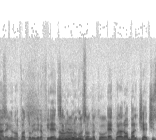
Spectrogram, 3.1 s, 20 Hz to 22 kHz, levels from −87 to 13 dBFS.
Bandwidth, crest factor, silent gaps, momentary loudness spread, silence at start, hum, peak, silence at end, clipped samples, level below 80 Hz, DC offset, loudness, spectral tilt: 18 kHz; 16 dB; none; 7 LU; 0 s; none; -2 dBFS; 0 s; under 0.1%; -44 dBFS; under 0.1%; -18 LUFS; -5 dB/octave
